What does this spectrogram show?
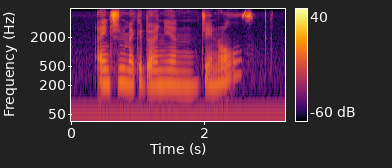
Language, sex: English, female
